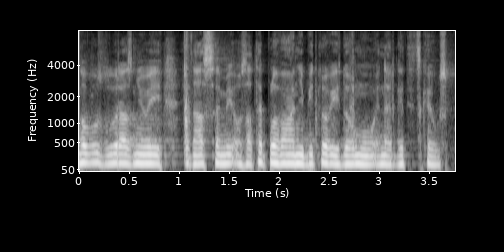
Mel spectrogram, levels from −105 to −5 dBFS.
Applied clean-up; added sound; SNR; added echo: neural mask model RNNoise.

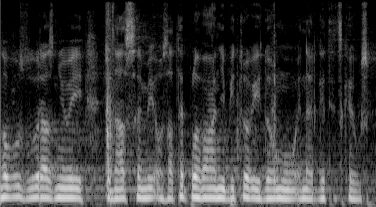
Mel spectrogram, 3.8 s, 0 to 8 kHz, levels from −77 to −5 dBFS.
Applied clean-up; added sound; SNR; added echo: none; Slam; 19 dB; none.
